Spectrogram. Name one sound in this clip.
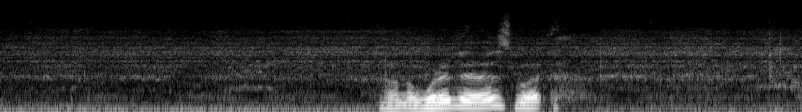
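A fishing reel whirs as its handle is wound.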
